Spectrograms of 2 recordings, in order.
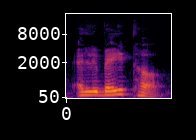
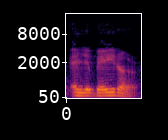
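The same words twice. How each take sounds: First: "엘리베이터" with a clear T in "터". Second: "엘리베이터" said "elevay-rer"; T를 리을로. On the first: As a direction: keep the hard T at the end of "엘리베이터". ("엘리베이터"의 ㅌ을 또렷하게) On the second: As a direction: flap the T of "엘리베이터" into R. ("엘리베이터"를 "엘리베이러"로) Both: Shown as a demonstration. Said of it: "T를 리을로 바꿔버린".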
